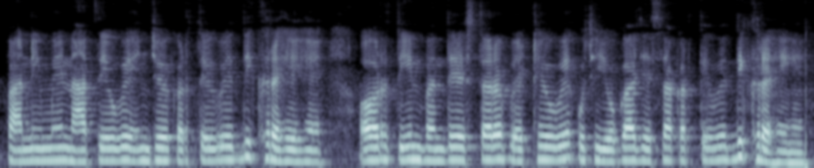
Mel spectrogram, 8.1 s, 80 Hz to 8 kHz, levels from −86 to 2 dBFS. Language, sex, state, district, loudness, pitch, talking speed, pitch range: Hindi, female, Maharashtra, Mumbai Suburban, -17 LUFS, 175 Hz, 185 wpm, 165-180 Hz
